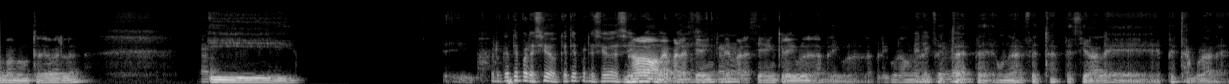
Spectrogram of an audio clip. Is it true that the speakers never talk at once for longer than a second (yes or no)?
no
